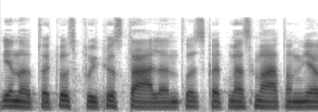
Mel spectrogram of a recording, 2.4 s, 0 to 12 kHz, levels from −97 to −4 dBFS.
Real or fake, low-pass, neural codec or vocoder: fake; 7.2 kHz; codec, 16 kHz, 1 kbps, FunCodec, trained on Chinese and English, 50 frames a second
